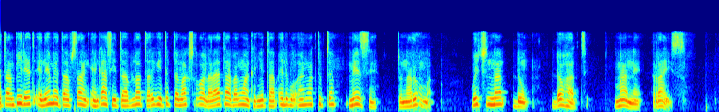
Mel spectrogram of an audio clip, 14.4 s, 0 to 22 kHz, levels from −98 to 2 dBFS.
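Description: Speex codec damage runs through the whole recording. The speech has a noisy, hoarse edge because the CELP coder has too few bits to rebuild the excitation faithfully, which suggests a setting around 16.8 kbps, and any content above 8 kHz is only a shaped noise fill.

VoIP packet loss concealed by the speech codec occurs at 3.87–4.00 s, 8.31–8.51 s and 13.89–13.91 s. Each time, about 40, 60 and 20 ms of data went missing, and the decoder stretched its last pitch and filter into a fading buzzy tone or coloured noise. The speech stays weak for a moment after each gap.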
